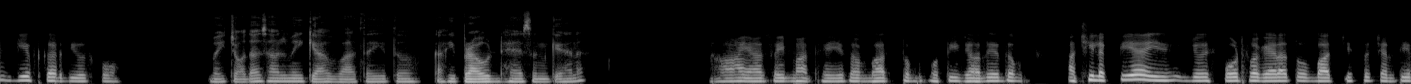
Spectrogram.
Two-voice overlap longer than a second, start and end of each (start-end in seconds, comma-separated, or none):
none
